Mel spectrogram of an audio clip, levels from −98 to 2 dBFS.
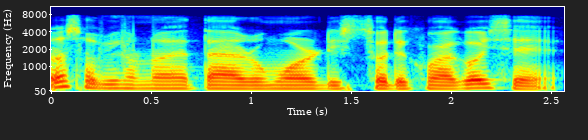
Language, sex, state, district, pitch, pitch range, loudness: Assamese, male, Assam, Kamrup Metropolitan, 135 Hz, 130-140 Hz, -15 LUFS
